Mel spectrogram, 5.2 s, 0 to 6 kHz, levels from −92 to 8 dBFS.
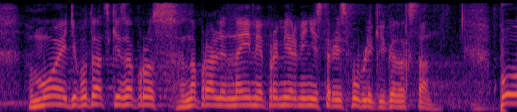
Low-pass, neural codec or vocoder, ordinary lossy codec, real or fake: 5.4 kHz; vocoder, 44.1 kHz, 128 mel bands every 256 samples, BigVGAN v2; MP3, 48 kbps; fake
